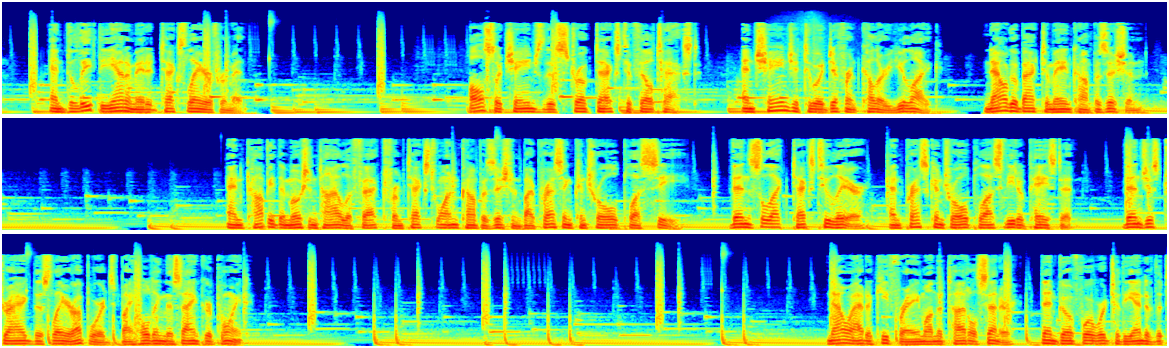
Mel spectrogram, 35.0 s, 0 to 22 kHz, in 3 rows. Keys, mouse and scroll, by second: 3.9 click, 10.0 click, 13.4 click, 18.4 ctrl+c, 19.3 click, 19.5 click, 20.6 ctrl+v, 23.7-25.9 drag, 26.6-27.3 alt+scroll up 1, 28.0-28.5 alt+scroll down 1, 30.3 Down, 30.9-31.2 scroll down 1, 31.2-32.1 ctrl+drag.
